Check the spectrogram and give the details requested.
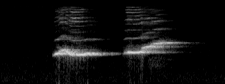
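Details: A pet Congo grey parrot from Diebach near Hammelburg gives a two-part whistle, a steady level note followed after a brief dip by a second note that rises higher, clean and loud.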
